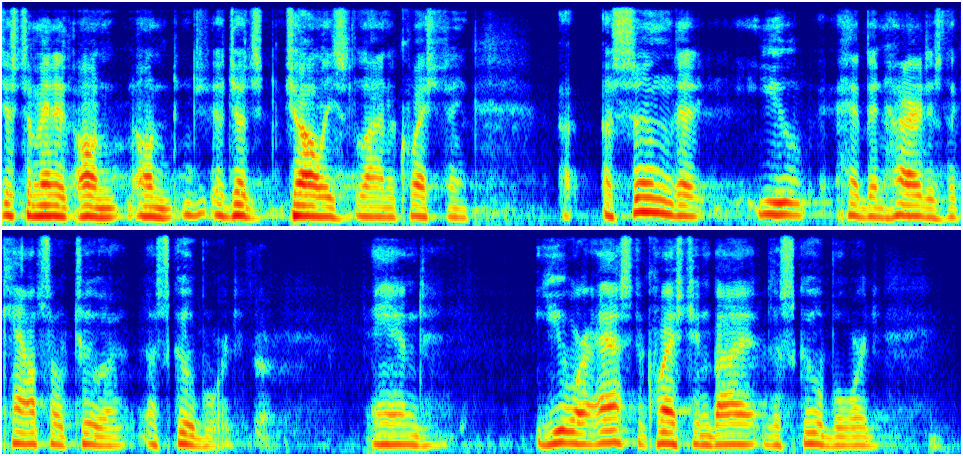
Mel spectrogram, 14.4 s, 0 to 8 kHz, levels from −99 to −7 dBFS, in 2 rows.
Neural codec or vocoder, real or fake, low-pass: codec, 16 kHz, 8 kbps, FreqCodec, smaller model; fake; 7.2 kHz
